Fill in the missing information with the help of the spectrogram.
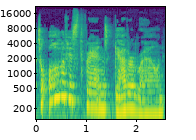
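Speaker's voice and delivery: usual speaking voice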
